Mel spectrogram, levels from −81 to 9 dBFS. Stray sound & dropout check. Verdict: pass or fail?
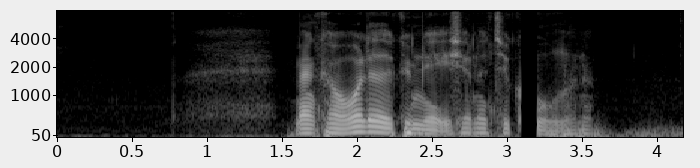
fail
